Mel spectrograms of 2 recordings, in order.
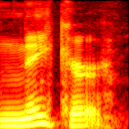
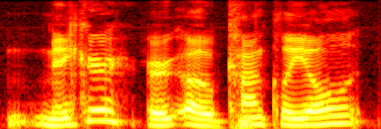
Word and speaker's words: nacre: sand or that parasite or whatever is called nacre.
